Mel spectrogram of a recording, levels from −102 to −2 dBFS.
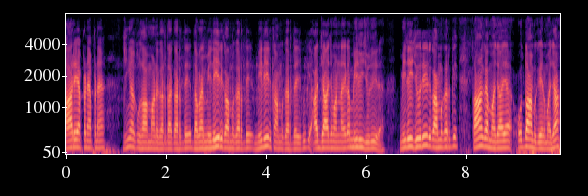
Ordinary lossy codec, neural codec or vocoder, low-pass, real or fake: none; codec, 16 kHz, 8 kbps, FreqCodec, larger model; 7.2 kHz; fake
